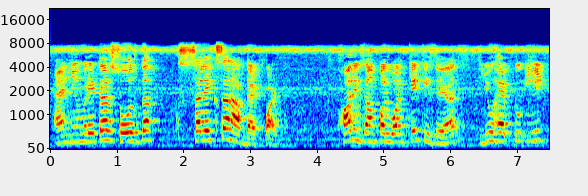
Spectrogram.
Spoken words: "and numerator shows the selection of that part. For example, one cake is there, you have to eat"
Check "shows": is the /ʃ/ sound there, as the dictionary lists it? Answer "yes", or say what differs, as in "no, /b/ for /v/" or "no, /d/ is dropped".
no, /s/ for /ʃ/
